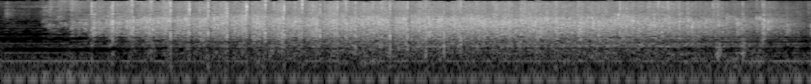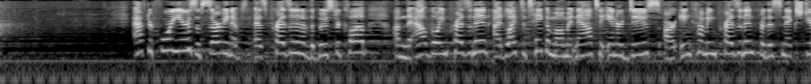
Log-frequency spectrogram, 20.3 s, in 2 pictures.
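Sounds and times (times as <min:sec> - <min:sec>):
audience applause: 0:00.6 - 0:10.4
speech: 0:12.2 - 0:20.2.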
